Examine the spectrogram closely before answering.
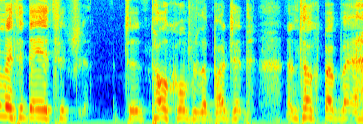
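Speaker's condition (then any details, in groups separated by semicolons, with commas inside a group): Cerebral palsy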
